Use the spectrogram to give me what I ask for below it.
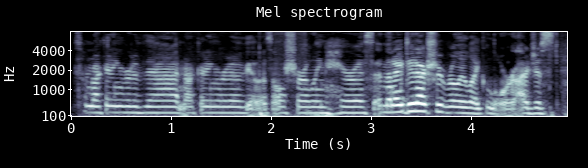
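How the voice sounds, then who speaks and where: A booktuber in her thirties talks to the camera at home while sorting her bookshelves, rambling chattily and laughing often. She is sick and sounds congested, speaking quickly with medium pitch and a flat delivery.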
